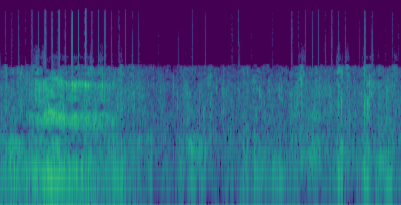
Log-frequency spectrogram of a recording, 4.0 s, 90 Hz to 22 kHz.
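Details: Feeding wild boar piglets on a webcam, 16 April 2010. A loud, tonal squeal lasts nearly a second at the start, then fades into softer scattered grunts and shuffling over a hissy background.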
